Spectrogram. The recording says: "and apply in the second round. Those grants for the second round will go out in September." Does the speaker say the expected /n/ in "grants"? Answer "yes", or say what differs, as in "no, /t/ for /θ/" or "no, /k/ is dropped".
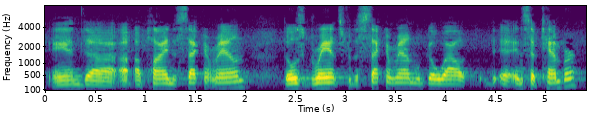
yes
